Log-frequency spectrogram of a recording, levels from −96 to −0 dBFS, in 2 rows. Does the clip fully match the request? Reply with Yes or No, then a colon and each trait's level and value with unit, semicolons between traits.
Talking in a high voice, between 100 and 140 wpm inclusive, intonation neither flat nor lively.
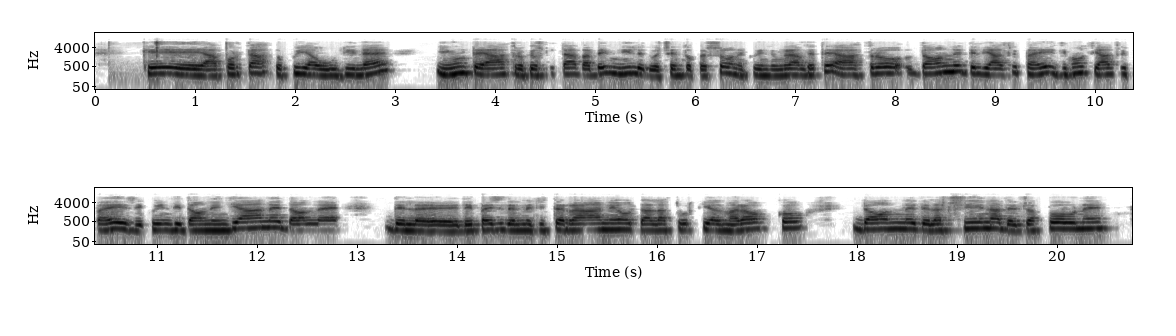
Yes: high, 200 Hz; average, 120 wpm; average, 3.1 semitones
